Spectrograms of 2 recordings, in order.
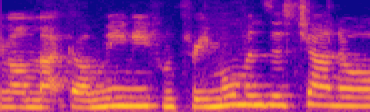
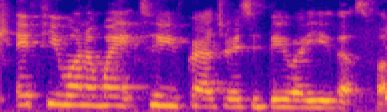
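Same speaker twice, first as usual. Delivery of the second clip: ordinary talk, nothing marked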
